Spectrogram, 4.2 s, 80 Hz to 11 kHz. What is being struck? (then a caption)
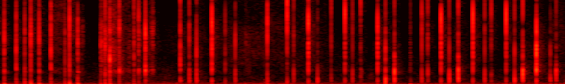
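Plastic cream bottle. A medium-sized white plastic Cantu curl activator bottle filled with cream is held in the hand and tapped quickly with long nails. About 29 short, dry, bright clicks with a crinkly edge ring out in rapid succession and die away almost instantly, over a low hum.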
